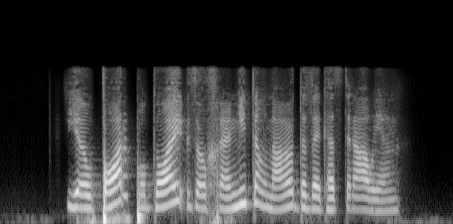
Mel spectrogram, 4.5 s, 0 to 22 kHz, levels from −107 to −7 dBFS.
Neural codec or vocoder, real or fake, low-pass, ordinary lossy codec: codec, 16 kHz, 0.5 kbps, X-Codec, HuBERT features, trained on general audio; fake; 7.2 kHz; none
